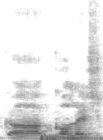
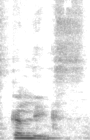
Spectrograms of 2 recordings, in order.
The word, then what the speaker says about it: colleagues: all when you're saying you kept saying College college but it's not College it's colleagues okay colleagues yeah so that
